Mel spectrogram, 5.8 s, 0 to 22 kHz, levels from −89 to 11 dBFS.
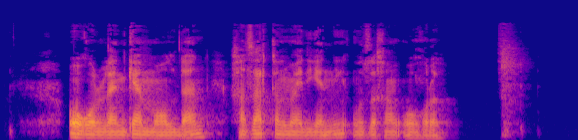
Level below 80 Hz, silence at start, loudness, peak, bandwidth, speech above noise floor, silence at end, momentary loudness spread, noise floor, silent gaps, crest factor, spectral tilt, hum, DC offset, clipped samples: -42 dBFS; 0.4 s; -21 LUFS; 0 dBFS; 11.5 kHz; 53 dB; 0.6 s; 15 LU; -74 dBFS; none; 22 dB; -6 dB/octave; none; under 0.1%; under 0.1%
